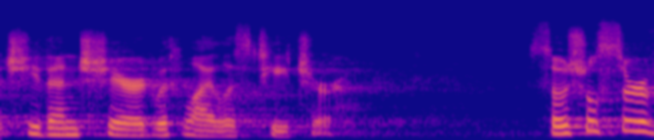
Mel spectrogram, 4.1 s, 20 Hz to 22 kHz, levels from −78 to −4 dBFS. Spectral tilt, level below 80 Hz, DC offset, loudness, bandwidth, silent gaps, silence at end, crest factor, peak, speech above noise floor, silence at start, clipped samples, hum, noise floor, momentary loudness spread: -3 dB/octave; under -90 dBFS; under 0.1%; -31 LUFS; 12.5 kHz; none; 0 s; 18 dB; -14 dBFS; 36 dB; 0 s; under 0.1%; none; -68 dBFS; 14 LU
